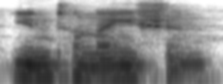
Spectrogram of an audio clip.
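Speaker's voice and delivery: intoNAtion, weight on the syllable before last; stress on second-to-last syllable. Shown as a demonstration. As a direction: lift the NA in intonation. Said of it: "we would rise ne".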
